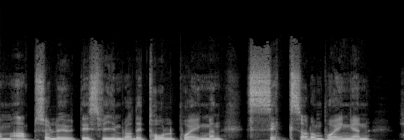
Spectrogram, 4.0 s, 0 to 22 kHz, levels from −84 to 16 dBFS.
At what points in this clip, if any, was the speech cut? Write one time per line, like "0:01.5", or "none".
none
